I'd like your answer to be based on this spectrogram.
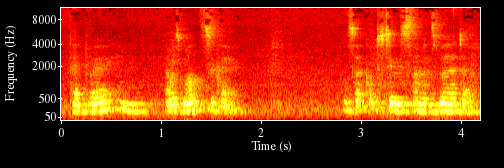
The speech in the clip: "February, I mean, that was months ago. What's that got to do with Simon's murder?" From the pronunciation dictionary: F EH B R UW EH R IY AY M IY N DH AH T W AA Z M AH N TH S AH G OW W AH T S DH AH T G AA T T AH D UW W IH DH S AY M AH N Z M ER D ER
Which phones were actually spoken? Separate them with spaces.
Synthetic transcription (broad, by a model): F EH B R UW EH R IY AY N DH AH T W AA Z M AH N TH S AH G OW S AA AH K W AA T T AH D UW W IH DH S AY M AH N Z M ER D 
